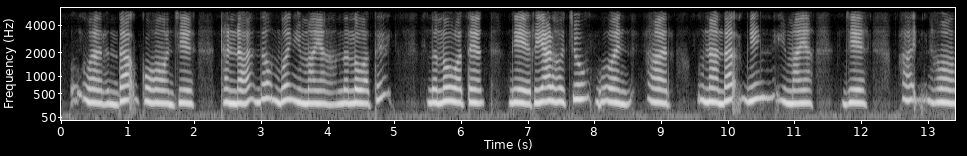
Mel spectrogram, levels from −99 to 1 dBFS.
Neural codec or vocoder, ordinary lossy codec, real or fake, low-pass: codec, 16 kHz, 4.8 kbps, FACodec; none; fake; 5.4 kHz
